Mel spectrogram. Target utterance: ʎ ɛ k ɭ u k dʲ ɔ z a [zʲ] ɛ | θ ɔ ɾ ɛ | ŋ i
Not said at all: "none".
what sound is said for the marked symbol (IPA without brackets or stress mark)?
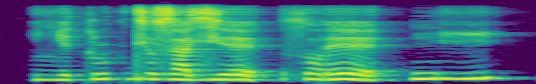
zʲ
